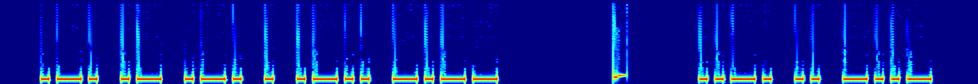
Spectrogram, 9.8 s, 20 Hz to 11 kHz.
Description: Morse code, heard as a keyed tone, about 15 wpm, 700 Hz. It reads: RARELY FIX
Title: Sentences from Top 1400 Words - New Word Drill Alt - 15wpm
